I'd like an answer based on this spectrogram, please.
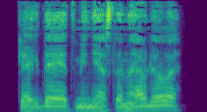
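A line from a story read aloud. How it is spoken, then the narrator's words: Cheerful laughing. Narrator (Russian): весело засмеялся Доброхотов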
